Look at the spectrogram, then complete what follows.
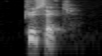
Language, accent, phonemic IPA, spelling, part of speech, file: French, France, /ky sɛk/, cul sec, adverb / interjection, LL-Q150 (fra)-cul sec.wav
- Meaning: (adverb) in one go; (interjection) bottoms up (a toast used when drinking alcohol)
